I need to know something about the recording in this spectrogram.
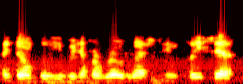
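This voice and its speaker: A man's voice: on the low side, fairly even intonation, quick pace. A man working a road checkpoint, reporting over a two-way radio in clipped radio procedure with call signs and sign-offs. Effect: two-way radio transmission. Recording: tinny two-way radio with hiss.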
